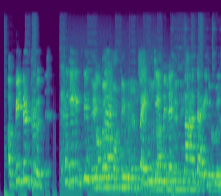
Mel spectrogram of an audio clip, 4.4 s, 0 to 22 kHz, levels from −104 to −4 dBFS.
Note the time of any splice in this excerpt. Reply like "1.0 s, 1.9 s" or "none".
1.3 s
